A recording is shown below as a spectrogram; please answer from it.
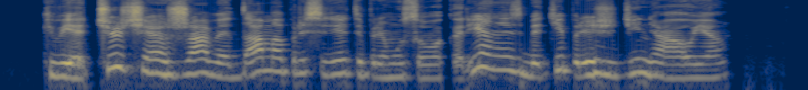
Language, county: Lithuanian, Kaunas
